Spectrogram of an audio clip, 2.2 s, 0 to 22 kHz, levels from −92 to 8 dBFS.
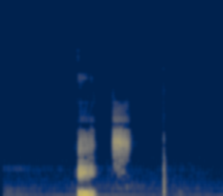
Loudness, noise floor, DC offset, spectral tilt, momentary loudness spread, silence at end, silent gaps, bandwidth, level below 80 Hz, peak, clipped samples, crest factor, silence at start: -22 LUFS; -70 dBFS; under 0.1%; -3.5 dB/octave; 23 LU; 0.95 s; none; 9.4 kHz; -72 dBFS; -4 dBFS; under 0.1%; 22 dB; 0.75 s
